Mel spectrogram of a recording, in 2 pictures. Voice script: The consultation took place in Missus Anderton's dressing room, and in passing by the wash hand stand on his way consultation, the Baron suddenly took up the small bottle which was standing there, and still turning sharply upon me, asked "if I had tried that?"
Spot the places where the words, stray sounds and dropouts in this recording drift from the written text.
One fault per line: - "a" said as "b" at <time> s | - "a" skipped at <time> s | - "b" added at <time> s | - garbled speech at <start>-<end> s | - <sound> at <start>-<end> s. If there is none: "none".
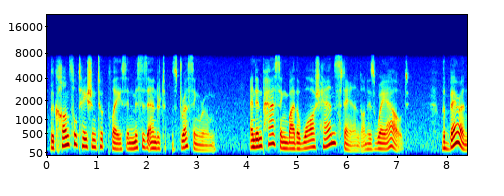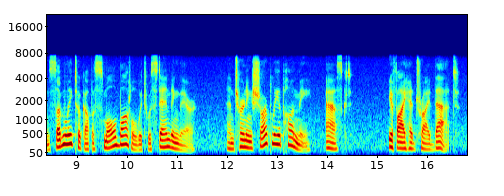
- dropout at 2.4-2.5 s
- "consultation" said as "out" at 6.8 s
- "the" said as "a" at 9.3 s
- "still" skipped at 12.2 s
